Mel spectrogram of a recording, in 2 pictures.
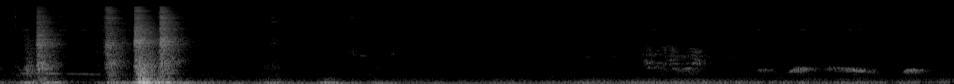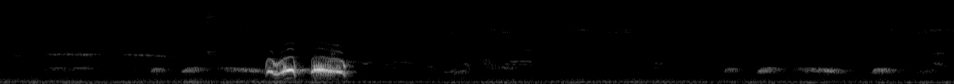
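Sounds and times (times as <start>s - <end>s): dove cooing: 7.6s - 9.3s, 10.1s - 13.1s, 16.8s - 18.9s.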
